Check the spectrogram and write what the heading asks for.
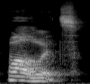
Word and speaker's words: Wolowicz: So, Wolowicz.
